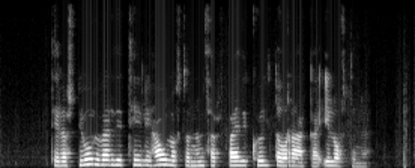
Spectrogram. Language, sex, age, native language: Icelandic, female, 40-49, Icelandic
